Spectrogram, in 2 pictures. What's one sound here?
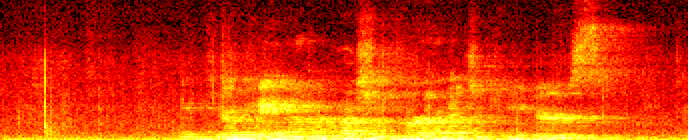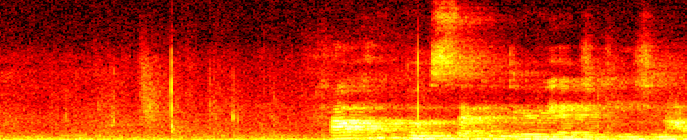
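A woman speaks into a microphone over loudspeakers in a large hall.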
